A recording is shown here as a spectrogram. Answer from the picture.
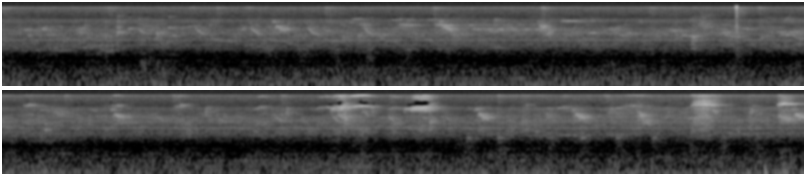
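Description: Small birds chirping: many short, high chirps scattered throughout, a few louder ones past the middle, over a low steady rumble.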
